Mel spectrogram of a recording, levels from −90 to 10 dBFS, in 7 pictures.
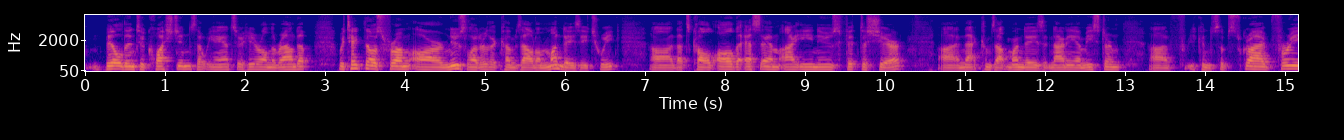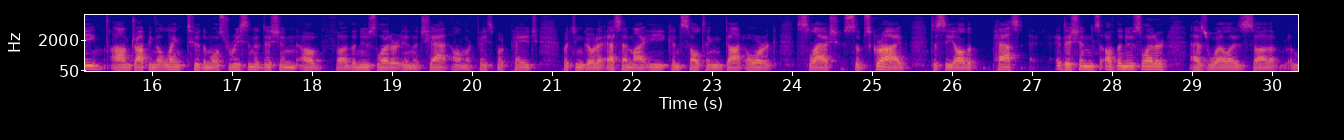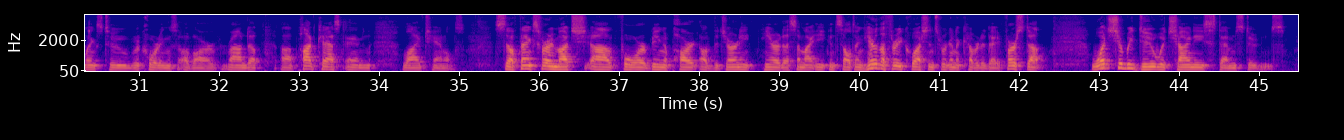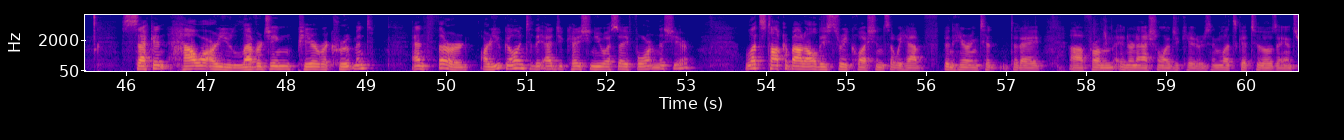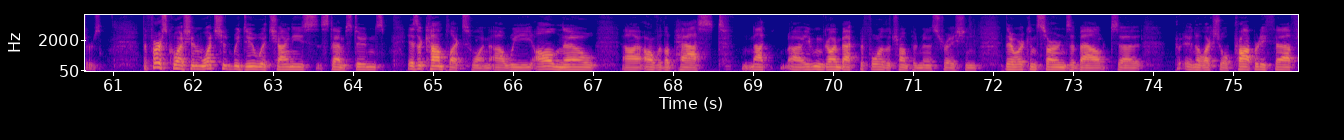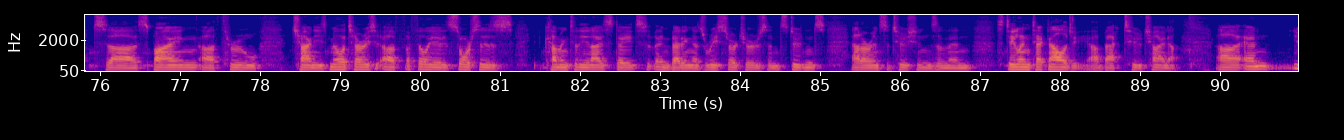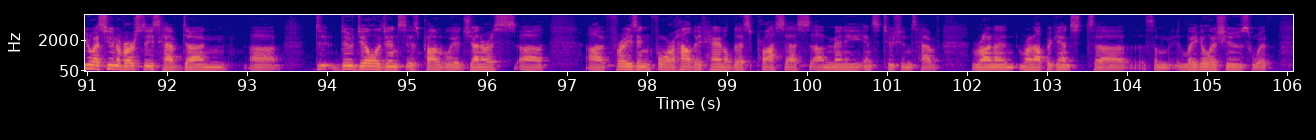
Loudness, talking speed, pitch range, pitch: -30 LUFS, 160 wpm, 115-140 Hz, 125 Hz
